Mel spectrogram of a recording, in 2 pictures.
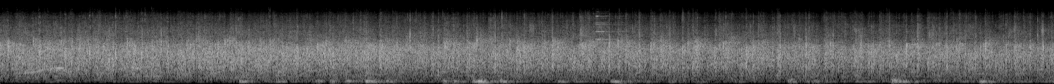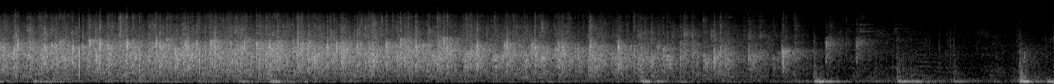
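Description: Large audience applauding steadily after a speech, dying away over the last few seconds.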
